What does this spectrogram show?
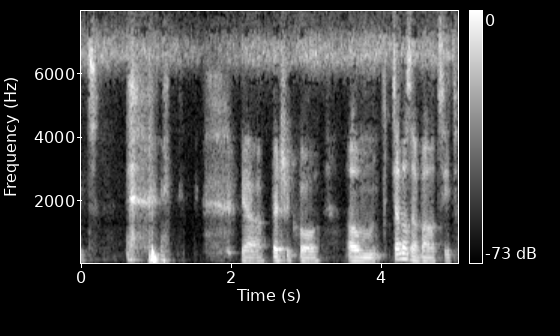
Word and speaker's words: Petrichor: I was struggling with the right pronunciation, so I needed to hear you say it. Yeah, Petrichor.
